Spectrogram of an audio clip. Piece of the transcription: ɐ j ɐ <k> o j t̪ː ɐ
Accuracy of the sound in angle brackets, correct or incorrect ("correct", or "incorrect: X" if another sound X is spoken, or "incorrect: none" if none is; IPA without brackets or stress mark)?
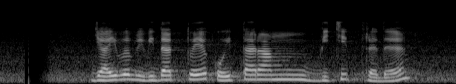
correct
